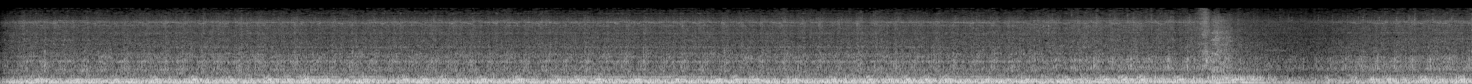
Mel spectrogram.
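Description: Cammed and stroked 4.6-litre Rover V8 running steadily at idle on a four-barrel carburettor. About twelve seconds in there is a short sharp click, and the engine sound dips briefly before returning to its steady level.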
